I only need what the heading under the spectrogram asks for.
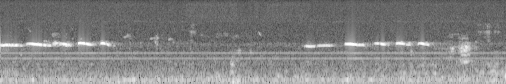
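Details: Diederik cuckoo at a waterhole, calling in the background: high whistled phrases of several short notes, repeated after a pause, over low background hum and a faint murmur.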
